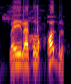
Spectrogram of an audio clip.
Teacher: Dal sukun posisinya di tengah kalimat, cara membacanya dipantulkannya dengan ringan saja ya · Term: Qalqalah Sugro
